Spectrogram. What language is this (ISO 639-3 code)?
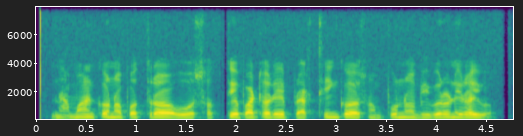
ori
